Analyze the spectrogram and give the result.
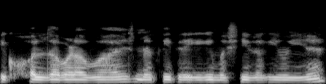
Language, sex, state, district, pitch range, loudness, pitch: Hindi, male, Uttar Pradesh, Etah, 110-115 Hz, -14 LUFS, 110 Hz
